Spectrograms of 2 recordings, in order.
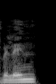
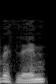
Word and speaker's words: Belén: En español, por un proceso fácil de imaginar, las antiguas th como la de Mateo o Matías han terminado por escribirse solo con t, y las pronunciamos t, y no z, decimos Belén, y no Betlehem, Nazaret, y no Nazareth, Betsaida, y no Betsaida,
